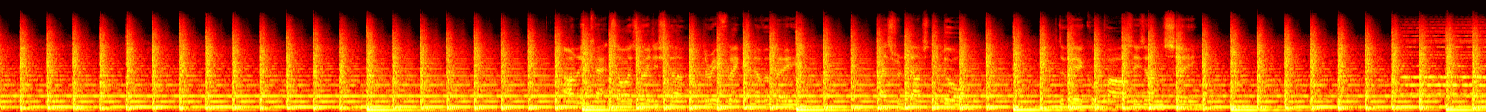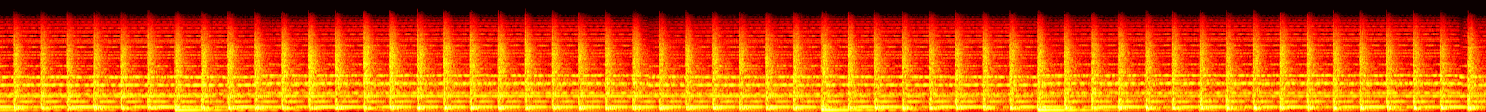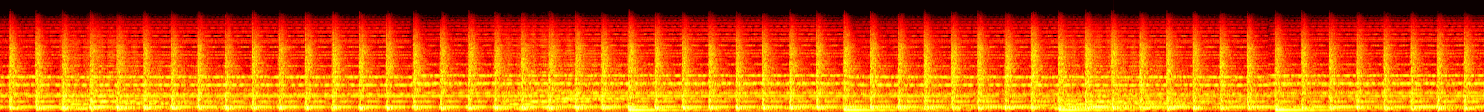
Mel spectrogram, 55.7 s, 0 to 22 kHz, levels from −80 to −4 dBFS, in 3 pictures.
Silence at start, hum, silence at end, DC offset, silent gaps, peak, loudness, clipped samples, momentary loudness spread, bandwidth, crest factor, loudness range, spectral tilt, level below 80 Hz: 0 s; none; 0 s; under 0.1%; none; 0 dBFS; -15 LUFS; under 0.1%; 3 LU; 13.5 kHz; 16 dB; 2 LU; -4.5 dB/octave; -42 dBFS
